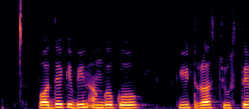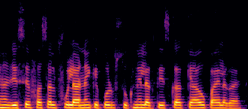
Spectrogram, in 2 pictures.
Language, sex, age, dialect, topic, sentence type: Magahi, female, 31-35, Western, agriculture, question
